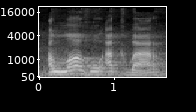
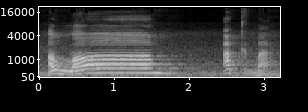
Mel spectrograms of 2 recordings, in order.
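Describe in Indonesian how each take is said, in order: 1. Bunyi 'hu' setelah 'Allah' diucapkan penuh. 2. Bunyi 'hu' setelah 'Allah' dihilangkan. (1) "nggak boleh putus" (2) "hu-nya dia hilangkan"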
